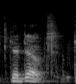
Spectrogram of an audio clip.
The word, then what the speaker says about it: Gadot: Is it Gadot? – Gadot. Gal Gadot, because she is Israeli, she is not French.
